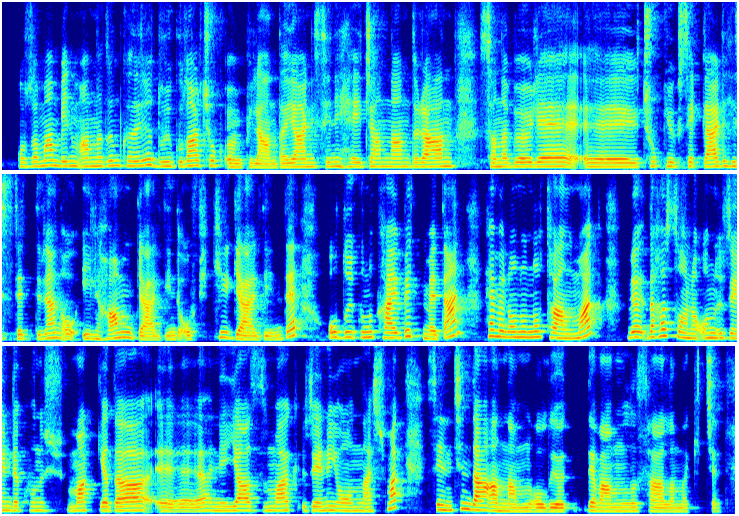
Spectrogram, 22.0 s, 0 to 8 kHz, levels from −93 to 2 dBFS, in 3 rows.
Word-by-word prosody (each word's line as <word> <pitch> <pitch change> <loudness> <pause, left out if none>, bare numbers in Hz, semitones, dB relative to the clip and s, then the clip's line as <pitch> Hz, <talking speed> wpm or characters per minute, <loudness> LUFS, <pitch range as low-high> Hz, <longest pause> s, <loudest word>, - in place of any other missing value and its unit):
O 195 - -6
zaman 215 +4 -2
benim 215 +1 -2
anladığım 210 +4 -2
kadarıyla 230 +2 -2
duygular 205 +4 0
çok 230 -1 -6
ön 170 -1 -1
planda. 160 -2 -1
Yani, 180 +2 +1
seni 195 +1 -5
heyecanlandıran, 195 +1 0 0.2
sana, 190 0 -3
böyle, 195 0 +1 0.4
eee, 180 0 +1
çok 210 +1 -7
yükseklerde 195 +2 0
hissettiren 200 +1 -2
o 200 - -2
ilham 195 +6 0
geldiğinde, 155 +1 -1
o - - -1
fikir 170 +9 -7
geldiğinde, 165 - +1 0.3
o 245 0 -1
duygunu 250 0 -2
kaybetmeden 230 -5 +3 0.3
hemen 290 -3 +1
onu 250 0 +1
not 260 -1 -2
almak 210 0 +6 0.3
ve 250 +1 +1
daha 305 +4 +3
sonra 235 -9 -1
onun 225 +1 -1
üzerinde 205 -3 -2
konuşmak 195 0 -3
ya 190 -1 +1
da, 200 +2 +6
eee, 165 -1 -1
hani, 185 -1 -4
yazmak, 195 +1 0
üzerine 190 +2 -1
yoğunlaşmak 180 - -1 0.3
senin 225 -3 -2
için 255 +5 -2
daha 215 -1 +8
anlamlı 165 -3 +1
oluyor, 160 0 +1 0.2
devamlılığı 170 -2 0
sağlamak 160 -2 -2
için. 155 0 -11
195 Hz, 140 wpm, -23 LUFS, 180-220 Hz, 0.4 s, daha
